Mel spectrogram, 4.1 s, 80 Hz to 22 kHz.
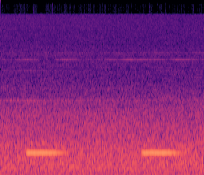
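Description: Engine noise heard inside the cabin of a FlightFactor Boeing 767-300 in X-Plane 12, a quiet steady hum with two brief tonal whines rising above it.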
